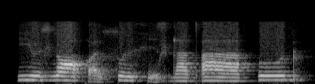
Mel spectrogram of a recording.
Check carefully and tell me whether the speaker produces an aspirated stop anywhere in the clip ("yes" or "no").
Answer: no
